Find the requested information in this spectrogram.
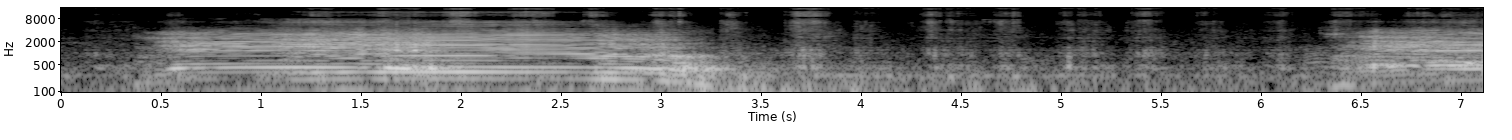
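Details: Malhada, an 18-year-old spotted Girolando dairy cow on a farm in Anápolis, Goiás, Brazil, March 2023, gives a loud moo of about two and a half seconds, followed by quieter farm noises and a second call starting.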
